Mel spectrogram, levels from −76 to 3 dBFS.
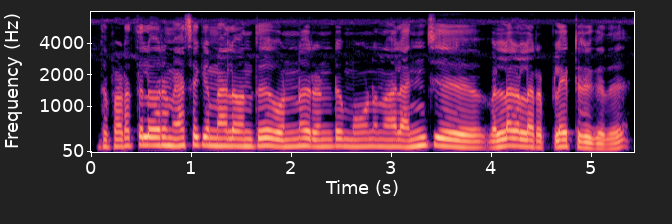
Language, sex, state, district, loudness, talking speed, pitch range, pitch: Tamil, male, Tamil Nadu, Kanyakumari, -13 LUFS, 165 wpm, 140-160 Hz, 150 Hz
